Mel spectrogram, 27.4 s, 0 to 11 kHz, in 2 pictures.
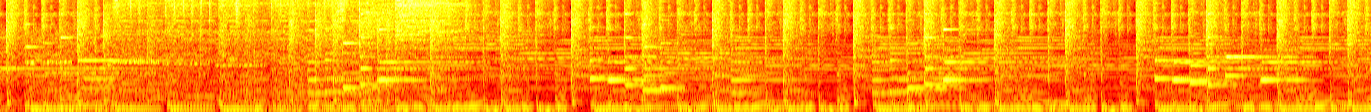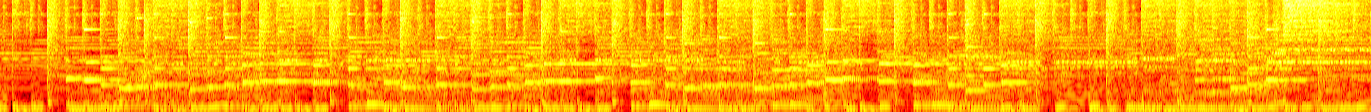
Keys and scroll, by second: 12.3 ctrl+-, 13.1 typing, 16.3 ctrl+-, 23.9 ctrl+-, 26.4 ctrl+-.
